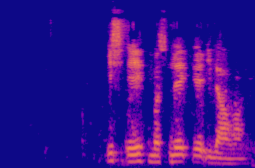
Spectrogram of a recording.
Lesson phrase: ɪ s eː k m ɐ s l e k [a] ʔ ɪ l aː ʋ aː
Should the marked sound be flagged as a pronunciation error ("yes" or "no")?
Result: yes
